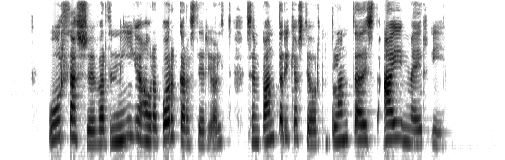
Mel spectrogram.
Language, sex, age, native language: Icelandic, female, 30-39, Icelandic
